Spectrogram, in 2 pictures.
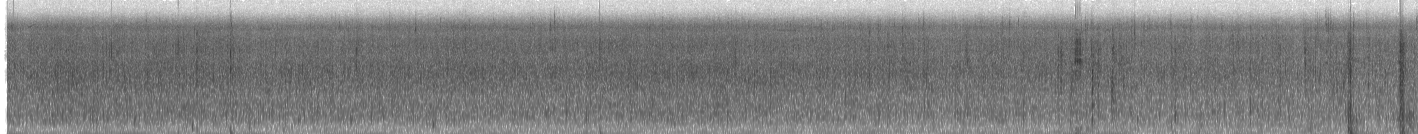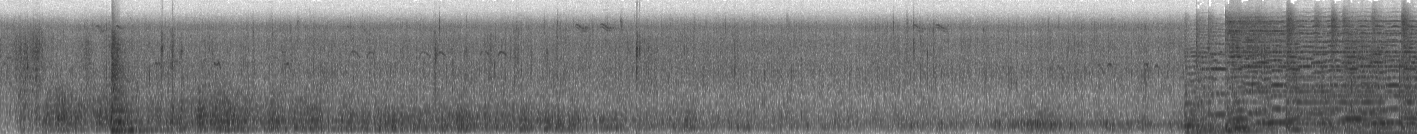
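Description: Steady rain, starting abruptly and growing louder and deeper from about halfway, with a few sharp clicks among it.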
